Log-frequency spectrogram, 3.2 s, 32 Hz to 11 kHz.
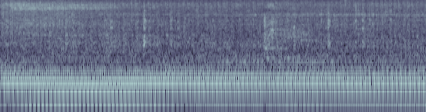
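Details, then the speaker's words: SR20 engine in a 180SX bought as "blown up", reassembled and started for the first time, smelling of fuel: steady even low idle, no knocks, misses or squeals; runs good, normal idle. "Are you kidding me? It runs good."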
